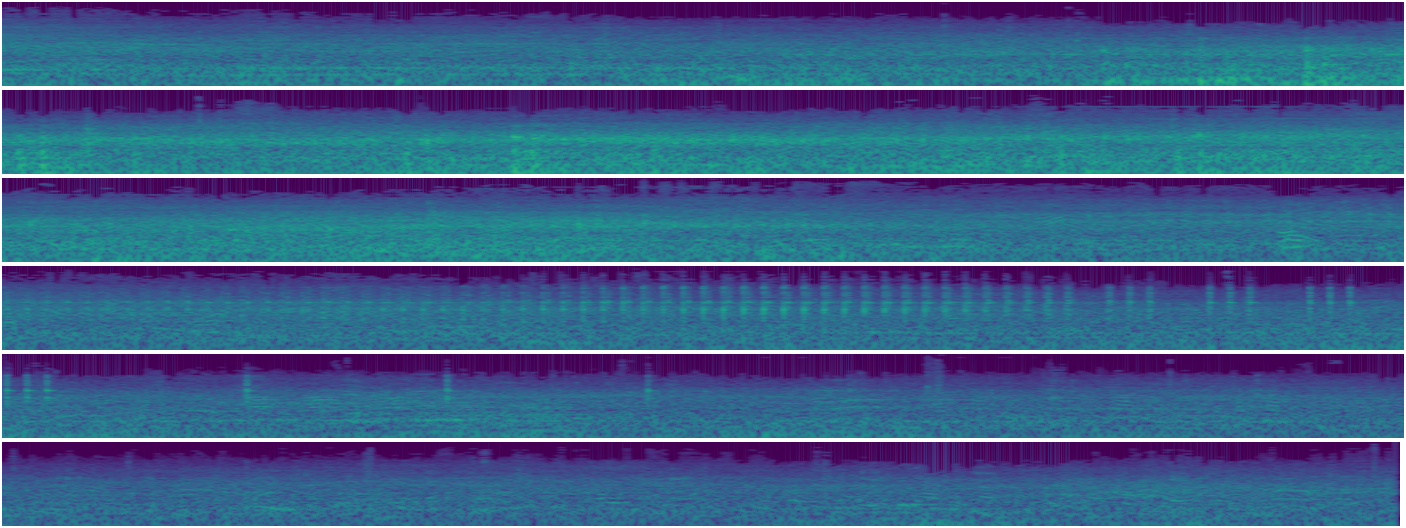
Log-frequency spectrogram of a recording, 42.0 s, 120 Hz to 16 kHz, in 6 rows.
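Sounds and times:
passers-by talking: 0.0s - 42.0s
traffic on wet roads: 0.0s - 42.0s
rapid regular ticking: 19.4s - 28.4s.

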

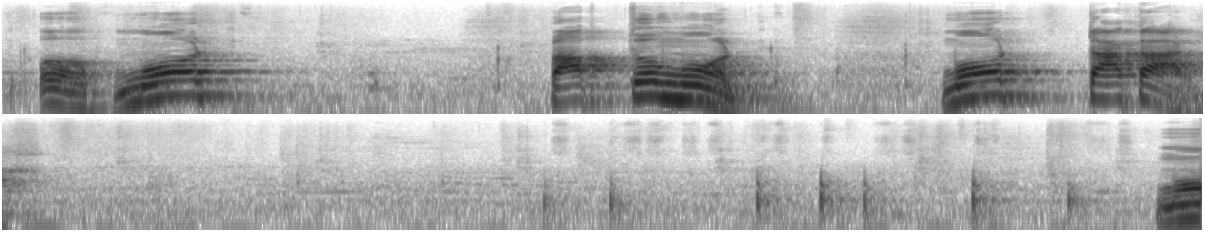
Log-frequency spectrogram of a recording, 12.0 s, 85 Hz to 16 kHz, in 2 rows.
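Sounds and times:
marker pen on whiteboard: 6.3s - 12.0s.

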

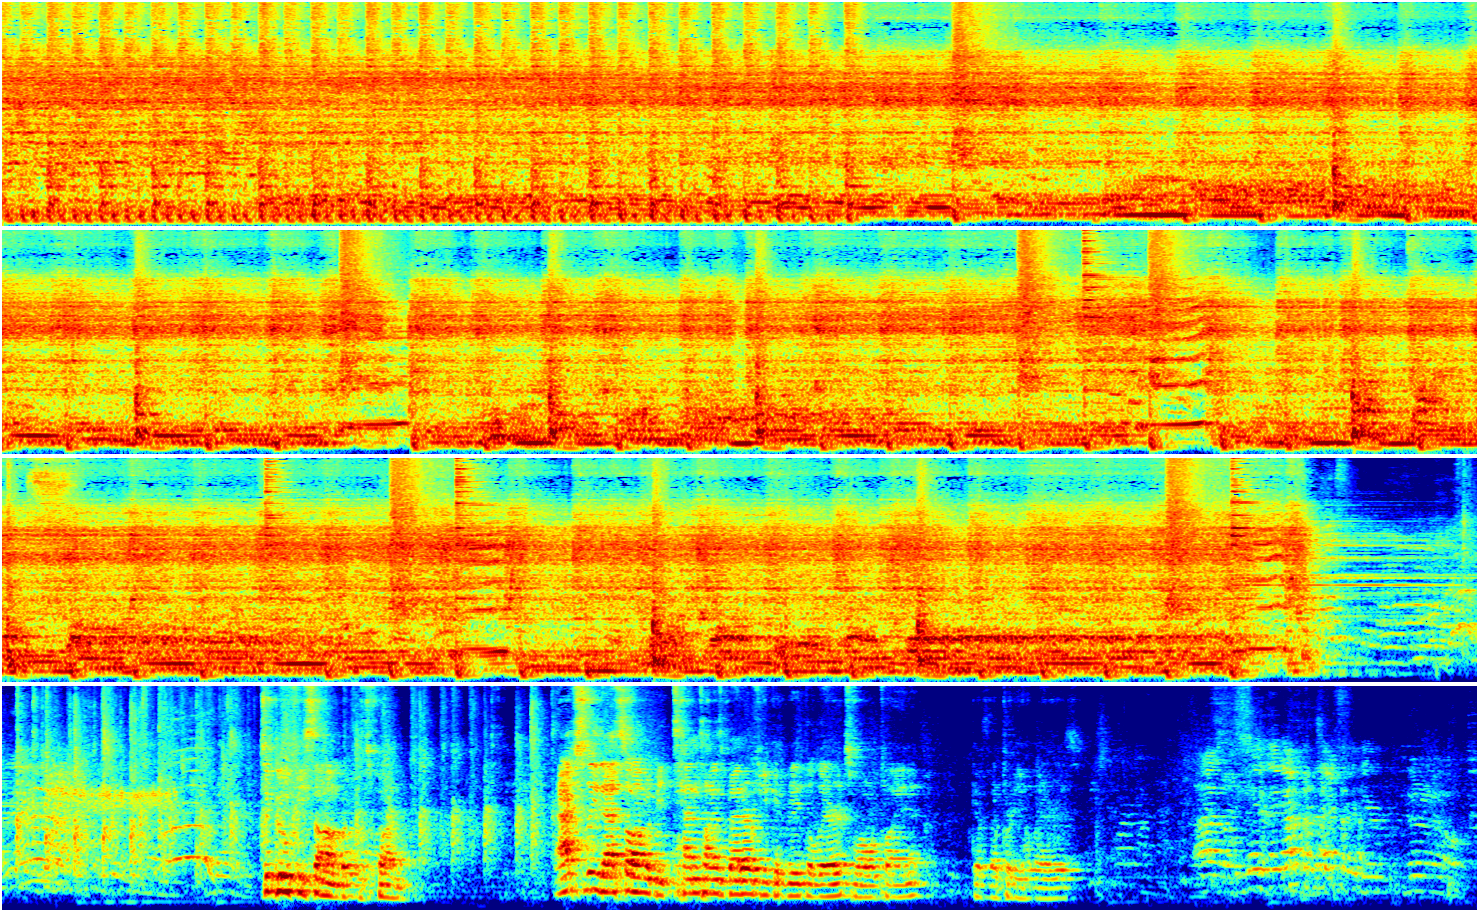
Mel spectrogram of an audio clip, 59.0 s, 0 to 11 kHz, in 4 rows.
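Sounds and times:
drum kit: 0.0s - 45.1s
heavy electric guitar riffing: 0.0s - 45.8s
cymbal crashes: 24.9s - 44.1s.

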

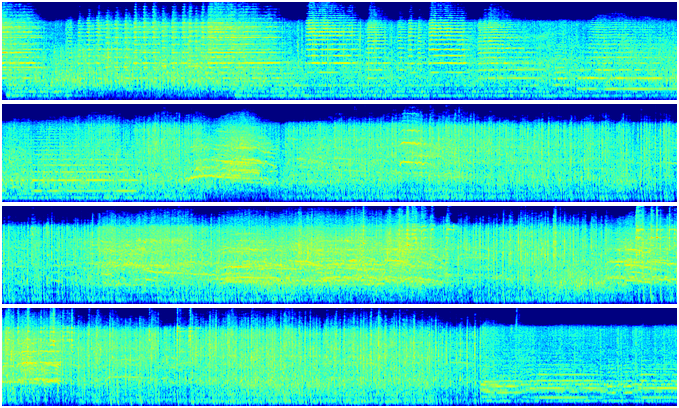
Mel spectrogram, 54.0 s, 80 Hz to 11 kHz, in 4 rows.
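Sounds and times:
brass fanfare: 0.0s - 16.4s, 50.1s - 54.0s
horses galloping: 11.1s - 54.0s
men shouting: 28.9s - 30.6s, 31.3s - 35.9s.

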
